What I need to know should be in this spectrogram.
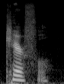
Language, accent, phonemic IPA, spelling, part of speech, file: English, US, /ˈkɛɹfəl/, careful, adjective, En-us-careful.ogg
- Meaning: 1. Taking care; attentive to potential danger, error or harm; cautious 2. Conscientious and painstaking; meticulous 3. Full of care or grief; sorrowful, sad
